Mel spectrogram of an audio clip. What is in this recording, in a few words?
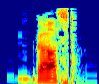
"gust", English; nouns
